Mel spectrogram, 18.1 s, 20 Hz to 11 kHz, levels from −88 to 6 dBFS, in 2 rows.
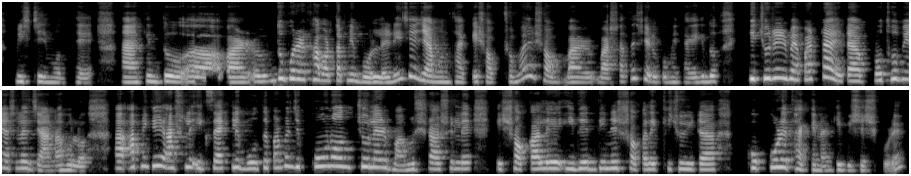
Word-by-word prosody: মিষ্টির 210 -1 -2
মধ্যে। 175 0 -9 0.4
আ - - +6 0.2
কিন্তু 220 0 +2 0.2
আ - - +1 0.2
আবার 190 -1 +3 0.4
দুপুরের 320 -2 +4
খাবার 255 -4 +3
তো - - -23
আপনি 250 0 -3
বললেনই 195 - +1
যে 405 - +3
যেমন 205 -4 +3
থাকে 190 +1 -5
সবসময় 205 - -5
সবার 195 -1 -2 0.2
বাসাতে 180 - -4
সেরকমই 195 - -4
থাকে। 180 0 -7
কিন্তু 215 +1 0 0.3
খিচুড়ির 335 +2 +5
ব্যাপারটা 300 +5 +2
এটা 230 0 +4 0.2
প্রথমেই 290 +3 +1
আসলে 260 0 -3
জানা 170 +1 0
হলো। 180 -3 -1 0.4
আ - - +6
আপনি 310 +3 +1
কি 355 - +4 0.2
আসলে 290 +3 -1
এক্সাক্টলি 260 +4 +1
বলতে 245 +3 0
পারবেন 285 +5 -2
যে 315 - 0
কোন 340 +1 +3
অঞ্চলের 320 -2 +1
মানুষরা 210 +5 -3
আসলে 240 +1 -4 0.3
এই 220 - -3
সকালে 235 +2 +3 0.2
ঈদের 250 +1 +1
দিনের 255 +1 0
সকালে 220 -1 0
খিচুড়িটা 225 -2 0 0.4
কুক 270 -1 -1
করে 305 0 +5
থাকেন 200 -3 -2
আরকি 185 +3 -4
বিশেষ 180 0 -6
করে? - - -6
230 Hz, 170 wpm, -24 LUFS, 195-290 Hz, 0.4 s, আ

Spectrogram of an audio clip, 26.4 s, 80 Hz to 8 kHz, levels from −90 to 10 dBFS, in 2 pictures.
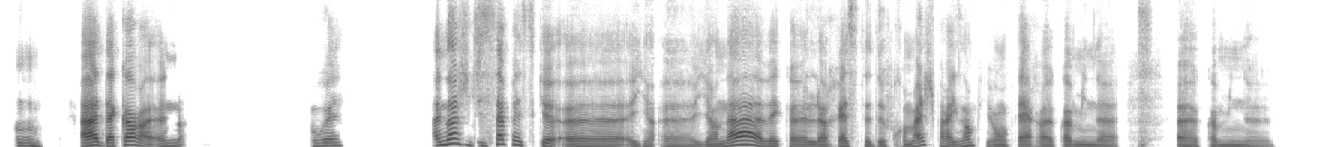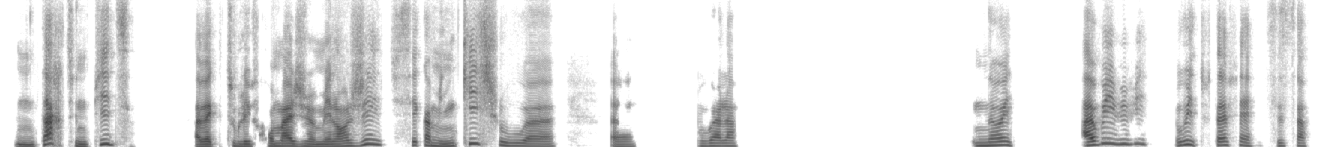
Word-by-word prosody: Mmh 165 0 -4
mh. - - -10 0.4
Ah 170 +5 +10
d'accord, 175 +5 +4
heu, 135 - 0
non. 160 +2 -6 1.3
Ouais. 170 +3 -5 0.9
Ah 185 +2 +2
non, 265 +5 +5
je 205 - -7
dis 175 -2 -8
ça 245 +9 +2
parce, 215 -7 -3
heu, 160 - +1 0.8
il 130 - -5
y 135 - -6
en, - - -6
heu, 125 -1 -7
il 125 - -8
y 125 - -5
en 130 +4 -3
a - - +5
avec 195 -12 +4
leurs 120 -2 -2
restes 135 +2 -3
de 115 -1 -6
fromages, 120 - -3
par - - -3
exemple, 155 +8 -4
ils 130 - -11
vont 115 0 -4
faire 120 -4 -2
comme 120 0 -3
une, 100 -4 -6 0.6
heu 100 0 -3
comme 105 0 -6
une, 105 -2 -5
heu, 90 -1 -14 0.6
une 115 -1 -1
tarte, - - +6
une 125 -3 0
pizz, 240 - -1 0.6
avec 125 +1 +5
tous 145 - -5
les 130 0 +2
fromages, 140 0 +4
heu, 125 - +2
mélangés, 150 - +2
tu 210 -2 -23
sais, 190 -2 -4
comme 175 -3 +4
une 140 +3 -1
quiche 275 -6 -1
ou 160 -4 -2
heu, 135 -1 0 0.6
heu, - - +1 0.8
voilà. 150 +1 -1 2.4
N 165 +1 -2
oui. 200 +1 +2 0.7
Ah 185 +2 +9
oui, 280 +5 0
oui, 250 0 -2
oui. 255 -3 -8 0.3
Oui, 205 +3 0
tout - - -21
à 190 +1 +4
fait, 180 -5 -5
c'est 155 0 -11
ça. 155 -1 -3
145 Hz, 155 wpm, -26 LUFS, 125-185 Hz, 2.4 s, Ah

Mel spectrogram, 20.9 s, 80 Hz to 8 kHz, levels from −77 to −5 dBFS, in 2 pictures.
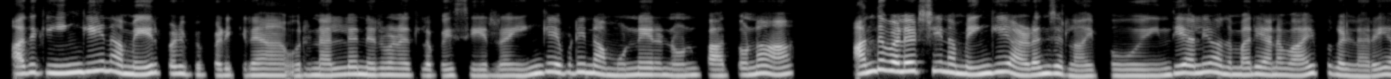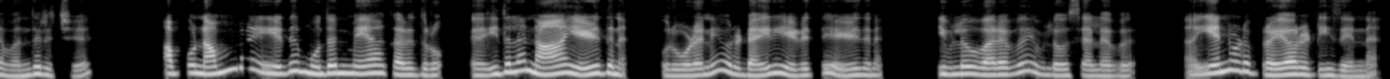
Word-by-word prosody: அதுக்கு 255 0 0
இங்கேயே 275 +4 +2
நான் 250 -5 +3
மேற்படிப்பு 230 -2 0
படிக்கிறேன், 185 0 -2
ஒரு 180 +1 -4
நல்ல 195 +3 -1 0.2
நிறுவனத்துல 190 -2 -2
போய் 180 +1 -5
சேர்றேன். 180 0 -3
இங்கே 245 +6 +1
எப்படி 255 +2 -2
நான் 200 -3 -1
முன்னேறணும்னு 195 -1 -1
பாத்தோம்னா, 195 +6 -1 0.7
அந்த 290 +8 +3
வளர்ச்சியை 305 +1 +3
நம்ம 235 -3 +2
இங்கேயே 275 +4 +2
அடைஞ்சிறலாம். 195 -4 +1
இப்போ, 180 - -9 0.3
இந்தியாலயும் 250 +6 +1
அந்த 215 -4 0
மாரியான 200 -1 0
வாய்ப்புகள் 210 -3 -2
நெறையா 180 +5 -2
வந்துருச்சு. 180 -3 -4 0.7
அப்போ, 230 +2 -4
நம்ம 275 - +2 0.3
எத 245 - -2
முதன்மையா 240 +1 +2
கருதுறோம். 190 -1 -2 0.2
எ - - 0
இதெல்லாம் 280 +5 +1
நான் 230 +4 +5
எழுதுனேன். 230 0 +2 0.2
ஒரு 175 - -4
ஒடனே 190 +9 0
ஒரு 215 - -2
டயரி 200 +8 +2
எடுத்து 185 +6 -5
எழுதுனேன். 190 +1 -3 0.4
இவ்வளோ 220 +1 0
வரவு, 205 +7 +1
இவ்வளோ 190 -5 -3
செலவு. 165 -1 -4 0.5
அ - - -5 0.2
என்னோட 310 +3 +1
ப்ராயாரிட்டீஸ் 190 -2 +2
என்ன? 160 - -7
205 Hz, 145 wpm, -22 LUFS, 185-245 Hz, 0.7 s, நான்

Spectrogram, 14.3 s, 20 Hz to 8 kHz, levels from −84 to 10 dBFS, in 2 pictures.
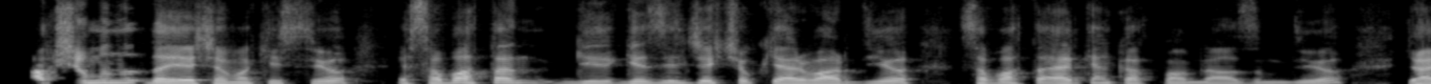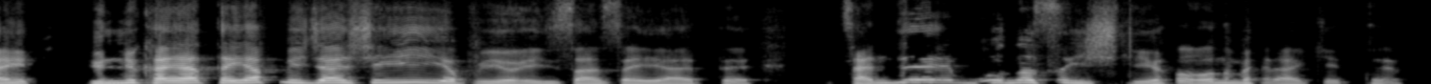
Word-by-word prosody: akşamını 190 +4 +1
da 185 -2 +7
yaşamak 140 -3 +3
istiyor. 155 +8 -3 0.2
E, 155 - -4
"Sabahtan 195 -1 +2
ge 155 +4 -2
gezilecek 165 +4 -1
çok 180 -1 -6
yer 155 -2 +5
var." 145 -3 +3
diyor. 170 +6 -1 0.2
"Sabah 170 +3 -1
da 180 - +1
erken 175 +3 -3
kalkmam 130 -6 -4
lazım." 120 0 -6
diyor. 150 - -3 0.3
Yani 155 +2 +3 0.3
günlük 180 +6 +1
hayatta 200 +1 +7
yapmayacağın 210 -1 +4
şeyi 215 +2 -1
yapıyor 150 -6 -1
insan 135 +1 -3
seyahatte. 130 -2 -5 0.4
Sende 165 +8 -2 0.3
bu 195 +3 -4
nasıl 220 0 0
işliyor 140 -4 -5
onu 170 -2 -2
merak 155 -5 -7
ettim. 135 +5 -14
160 Hz, 140 wpm, -21 LUFS, 140-190 Hz, 0.4 s, da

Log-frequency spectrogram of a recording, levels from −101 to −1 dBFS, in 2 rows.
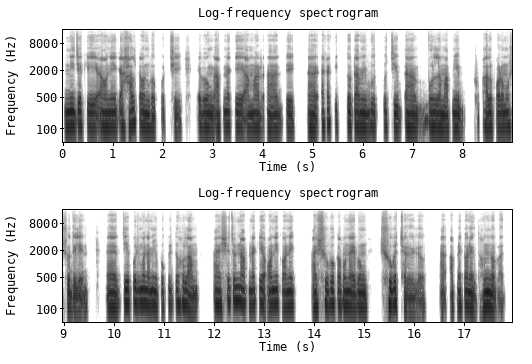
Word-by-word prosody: নিজেকে 120 0 +2 0.3
অনেক 115 0 +3 0.2
হালকা 125 0 0
অনুভব 105 -3 +1
করছি। - - -9 0.5
এবং 110 0 +2 0.2
আপনাকে 115 +1 -1 0.2
আমার 110 +1 +1 0.2
আ - - +2 0.3
যে 105 - 0 0.4
অ্যা 110 - +1 0.2
একাকিত্বটা 125 -2 -3
আমি 110 0 +4
বোধ 115 -2 -2
করছি 115 -2 -5 0.3
আম 105 -1 +3 0.3
বললাম 110 -2 +3
আপনি 110 +1 -1 0.4
খুব - - -16
ভালো 110 0 +3
পরামর্শ 110 +1 +1 0.2
দিলেন। 100 -1 -1 0.4
অ্যা 115 - +1 0.2
যে 135 - +5
পরিমাণে 135 -1 +4
আমি 125 - +5
উপকৃত 120 +3 -7
হলাম 120 -7 +2 0.4
আ - - +2 0.2
সেজন্য 150 +1 +2
আপনাকে 130 +2 -1 0.2
অনেক, 130 +1 +4
অনেক 120 0 +3 0.4
আ - - +3
শুভকামনা 125 -1 +2
এবং 115 +1 +2 0.5
শুভেচ্ছা 135 -4 +2
রইলো। 85 -1 -5 0.4
আ - - -4 0.2
আপনাকে 115 +3 -3
অনেক 115 -3 +4 0.2
ধন্যবাদ। 115 -4 +3
115 Hz, 140 wpm, -23 LUFS, 110-125 Hz, 0.5 s, যে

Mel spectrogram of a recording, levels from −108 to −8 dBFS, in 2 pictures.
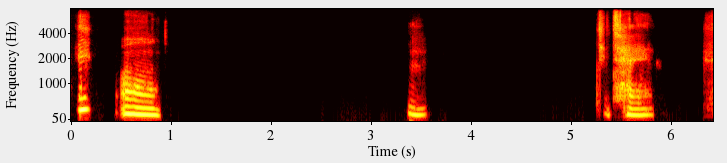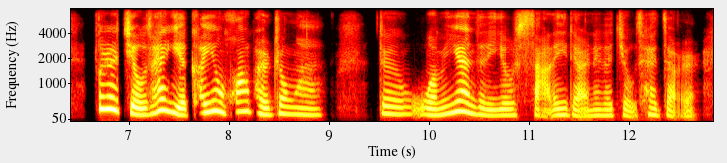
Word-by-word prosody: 唉 305 - -2 0.4
嗯。 180 -4 -4 2.5
嗯。 170 -3 -13 1.7
韭 185 - -14
菜， 170 0 -8 0.8
不 330 - +5
是， 325 -2 +9
韭 200 -10 +4
菜 220 +11 +4
也 220 -12 +4
可 225 +8 -2
以 - - +5
用 265 -2 +5
花 260 +4 +1
盆 205 -7 0
儿 - - -1
种 190 +2 -3
啊。 170 -2 -6 0.5
对， 200 -3 -2
我 185 -2 -2
们 185 +5 -2
院 255 -2 +5
子 185 - -4
里 155 -2 -3
又 160 +1 -3
撒 - - -3
了 155 - -4
一 170 - -1
点 155 -3 -4
儿 - - -6
那 155 +1 -7
个 155 0 -5
韭 155 -3 -8
菜 175 - -6
籽 150 - -9
儿， 70 -1 -8
175 Hz, 170 characters per minute, -21 LUFS, 165-215 Hz, 2.5 s, 是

